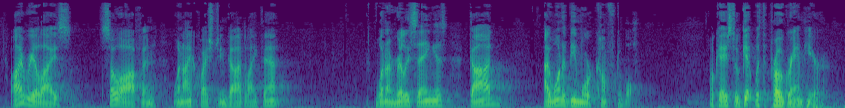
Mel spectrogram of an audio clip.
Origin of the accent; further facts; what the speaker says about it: United States; we're American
